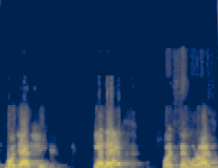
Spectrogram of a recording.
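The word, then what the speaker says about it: Vujicic: Se pronuncia, eh, ya lo perdí. Eh, Boyashik, Nick Boyashik, ¿quién es?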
